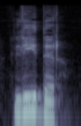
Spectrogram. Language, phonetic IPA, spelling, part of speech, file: Ukrainian, [ˈlʲider], лідер, noun, Uk-лідер.ogg
- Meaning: leader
